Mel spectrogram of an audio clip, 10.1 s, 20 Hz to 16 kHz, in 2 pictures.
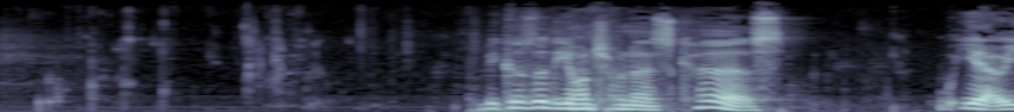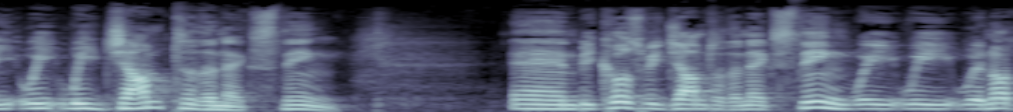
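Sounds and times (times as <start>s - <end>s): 
person sipping water: 0.0s - 2.4s
speech: 2.4s - 4.0s, 4.7s - 10.1s.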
